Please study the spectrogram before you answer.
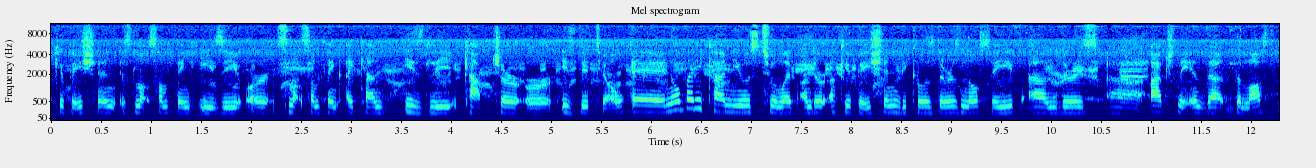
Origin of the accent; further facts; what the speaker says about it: United Arab Emirates; English is a second language; now in Gaza, Palestine; I'm a proud Palestinian from Gaza. I was born in United Arab Emirates and I lived there for 18 years.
